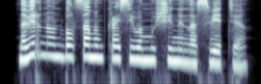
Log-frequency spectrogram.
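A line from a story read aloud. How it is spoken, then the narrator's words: Sighing. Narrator (Russian): вздохнула Пеппи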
